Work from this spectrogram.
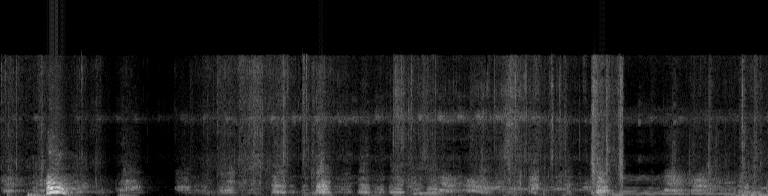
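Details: Tobby, a Labrador Retriever, with a cow: a single sharp, loud bark near the start, followed by quieter scattered knocks, rustling and faint background sounds.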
